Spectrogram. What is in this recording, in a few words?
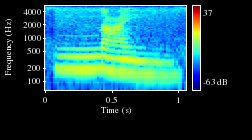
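"nai4", Cantonese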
